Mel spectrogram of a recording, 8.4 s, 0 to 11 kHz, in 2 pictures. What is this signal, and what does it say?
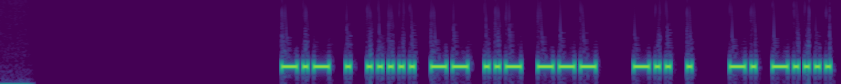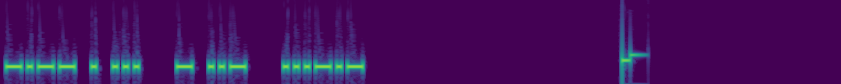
Morse code, heard as a keyed tone, about 43 wpm, 700 Hz. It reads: KE5MUO DE N6YES TU <SK>
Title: K1USN SST QSO Practice 45wpm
